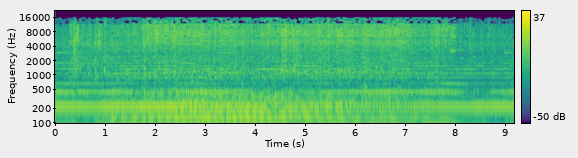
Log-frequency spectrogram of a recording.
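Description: A heavy metal press rumbles and groans as it pushes out a block of crushed scrap.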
